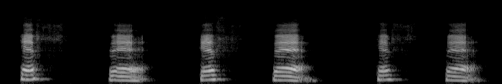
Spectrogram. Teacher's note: The time of fa is going to be longer than the time of la. The time of fa sakina is longer than the time of lam sakina because fa is a rakh letter, soft letter, while lam it's a bayni letter, in between letter.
